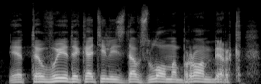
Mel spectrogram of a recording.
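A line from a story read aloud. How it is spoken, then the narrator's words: Roaring. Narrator (Russian): взревел экселленс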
